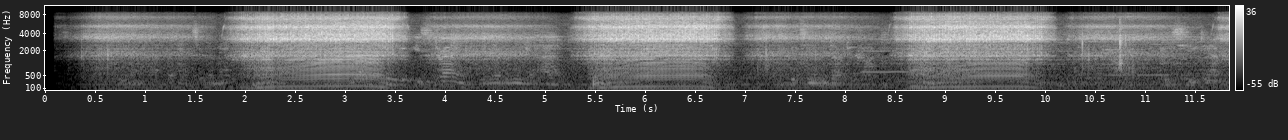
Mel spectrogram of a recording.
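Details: Adult man passed out asleep on a couch, snoring: loud, rattling snores on each breath in, about 18 a minute, with quieter breathing between them.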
